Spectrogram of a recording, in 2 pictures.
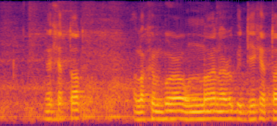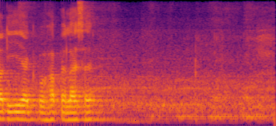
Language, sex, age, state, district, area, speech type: Assamese, male, 18-30, Assam, Lakhimpur, rural, spontaneous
